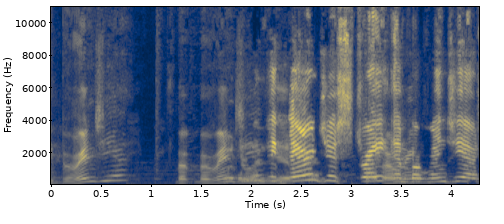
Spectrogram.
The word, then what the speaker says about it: Beringia: yeah that it's burn so I've been saying it wrong all this time the buringer the buringer streets yeah so who what y'all say beringia straight and Bing are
